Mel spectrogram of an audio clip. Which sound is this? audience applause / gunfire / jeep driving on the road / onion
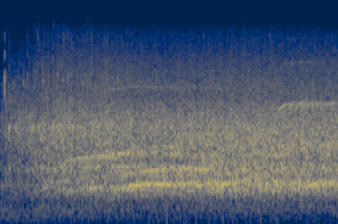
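audience applause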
